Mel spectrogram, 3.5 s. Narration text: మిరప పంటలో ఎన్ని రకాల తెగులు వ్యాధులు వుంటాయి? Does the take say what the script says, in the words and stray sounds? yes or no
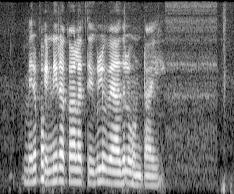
no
